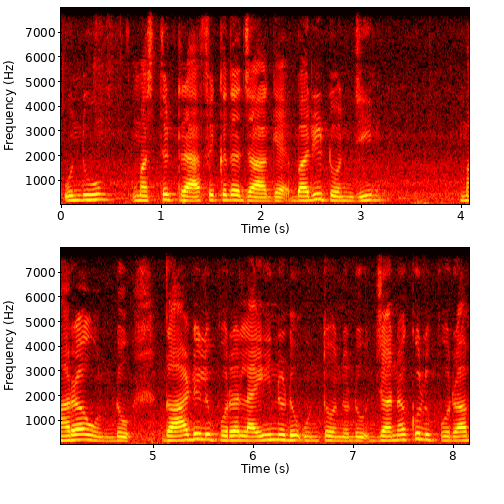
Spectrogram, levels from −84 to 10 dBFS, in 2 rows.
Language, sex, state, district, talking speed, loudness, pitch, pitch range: Tulu, female, Karnataka, Dakshina Kannada, 115 wpm, -16 LUFS, 185 Hz, 175-205 Hz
